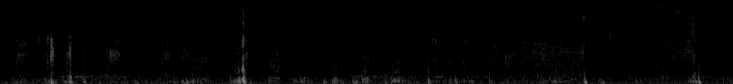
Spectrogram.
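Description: A small pink card-covered paper notebook has its cover rubbed and scratched with long nails and fingertips, and its pages are fanned. Soft, dry scratching and papery rustling run throughout, broken by five sharper ticks that die away almost at once. The overall level is quiet and close.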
